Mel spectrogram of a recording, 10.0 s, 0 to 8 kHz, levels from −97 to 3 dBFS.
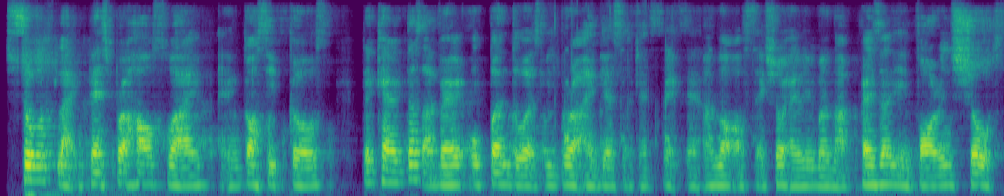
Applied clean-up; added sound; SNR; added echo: neural mask model DeepFilterNet 3.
